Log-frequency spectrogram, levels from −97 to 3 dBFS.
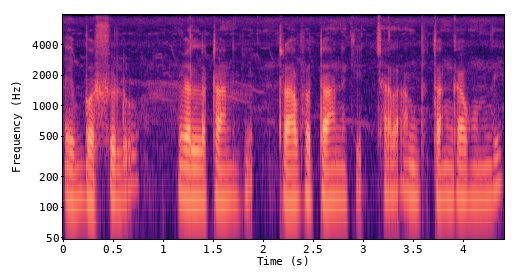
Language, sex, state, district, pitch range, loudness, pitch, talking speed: Telugu, male, Andhra Pradesh, Manyam, 115-125 Hz, -21 LUFS, 120 Hz, 95 wpm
